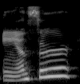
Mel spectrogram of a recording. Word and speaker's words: answer: others can you recall technically the word answer fits the same spelling pattern as a silent w so i would just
